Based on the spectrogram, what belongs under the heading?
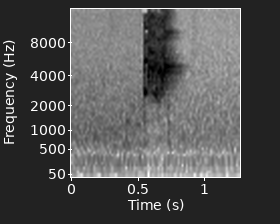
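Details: Northern white-faced owl owlet about one month old giving a single short, harsh, hissing screech lasting about a quarter second, over a faint steady background hum.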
